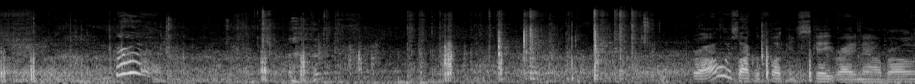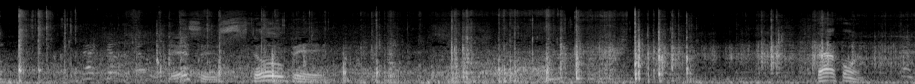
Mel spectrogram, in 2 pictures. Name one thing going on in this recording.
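Skateboard wheels roll and clack on concrete.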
